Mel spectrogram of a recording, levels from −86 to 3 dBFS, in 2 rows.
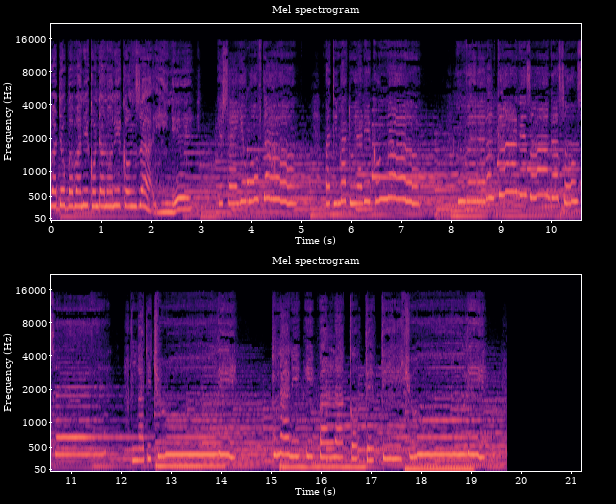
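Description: Right at 19.71 s the clip hits a cut-off end. The sound is chopped off mid-stream, with no fade or natural decay, and drops straight into flat digital silence that runs for roughly the last 1.5 seconds. The final stretch of buffers never got written out, so playback just stops partway through the sound and leaves dead air for the rest of the file.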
